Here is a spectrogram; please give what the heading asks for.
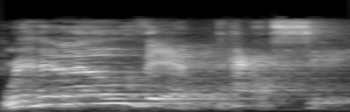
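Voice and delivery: very high, shrill clown-villain voice. After offering listeners a Joker voice, trying it out, Joker voice. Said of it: "Do you guys want to hear my Joker voice?".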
